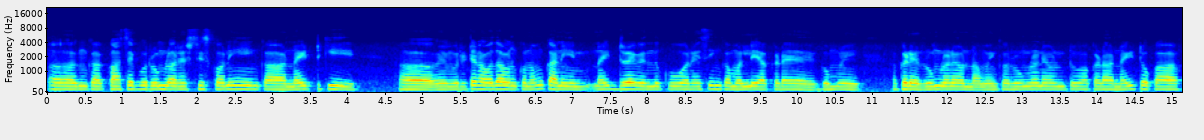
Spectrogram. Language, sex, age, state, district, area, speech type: Telugu, male, 30-45, Andhra Pradesh, Sri Balaji, rural, spontaneous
